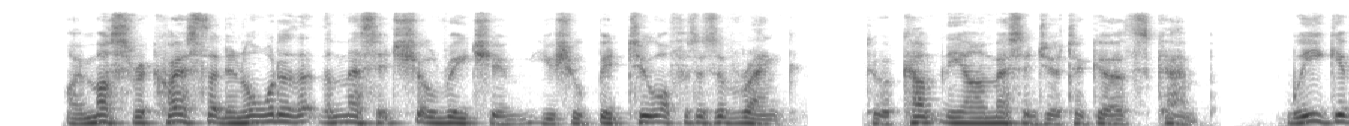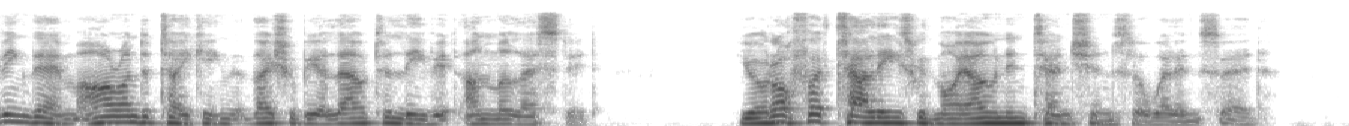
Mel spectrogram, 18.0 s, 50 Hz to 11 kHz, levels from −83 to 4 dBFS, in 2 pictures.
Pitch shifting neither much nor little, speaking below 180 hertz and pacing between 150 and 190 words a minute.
Yes: average, 3.5 semitones; low, 135 Hz; average, 155 wpm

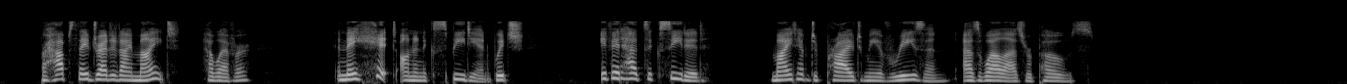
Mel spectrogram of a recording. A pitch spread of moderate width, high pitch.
Yes: average, 4.6 semitones; high, 195 Hz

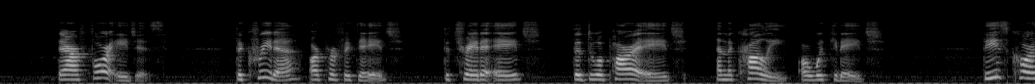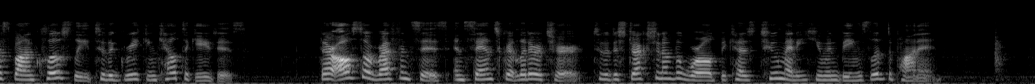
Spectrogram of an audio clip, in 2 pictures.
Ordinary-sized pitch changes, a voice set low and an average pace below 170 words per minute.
No: average, 3.6 semitones; high, 225 Hz; average, 150 wpm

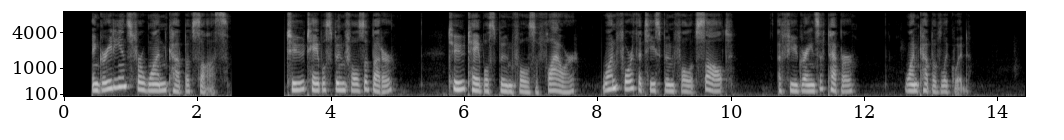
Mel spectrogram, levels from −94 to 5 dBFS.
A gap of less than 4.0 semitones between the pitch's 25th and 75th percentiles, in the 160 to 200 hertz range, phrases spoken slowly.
Yes: average, 3.1 semitones; medium, 185 Hz; slow, 115 wpm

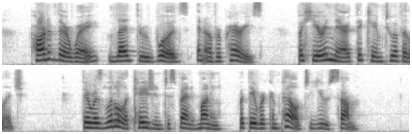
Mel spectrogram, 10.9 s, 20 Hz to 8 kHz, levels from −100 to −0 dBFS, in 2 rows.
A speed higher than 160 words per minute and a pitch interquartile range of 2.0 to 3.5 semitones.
Yes: average, 180 wpm; average, 3.1 semitones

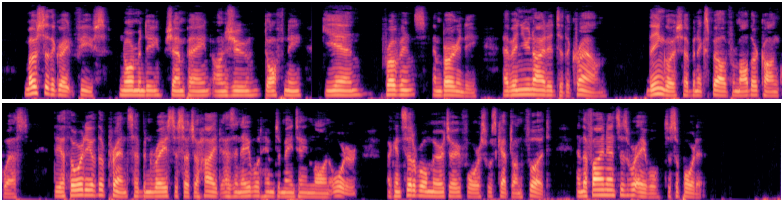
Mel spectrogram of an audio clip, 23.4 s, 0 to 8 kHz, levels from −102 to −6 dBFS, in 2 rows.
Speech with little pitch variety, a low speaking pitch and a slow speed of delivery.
No: narrow, 2.1 semitones; low, 130 Hz; average, 165 wpm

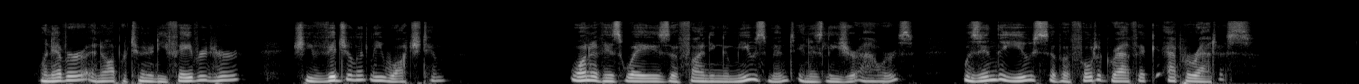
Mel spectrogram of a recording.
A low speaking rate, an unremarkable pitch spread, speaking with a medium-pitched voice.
Yes: slow, 125 wpm; average, 5.0 semitones; medium, 155 Hz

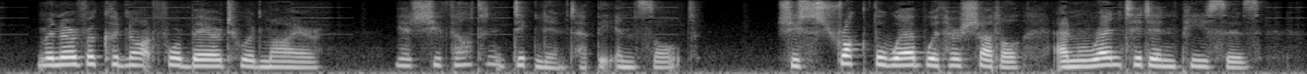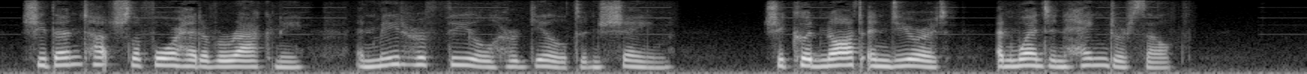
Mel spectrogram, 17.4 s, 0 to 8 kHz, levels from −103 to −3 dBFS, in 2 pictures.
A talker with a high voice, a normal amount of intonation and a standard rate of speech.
Yes: high, 225 Hz; average, 4.3 semitones; average, 170 wpm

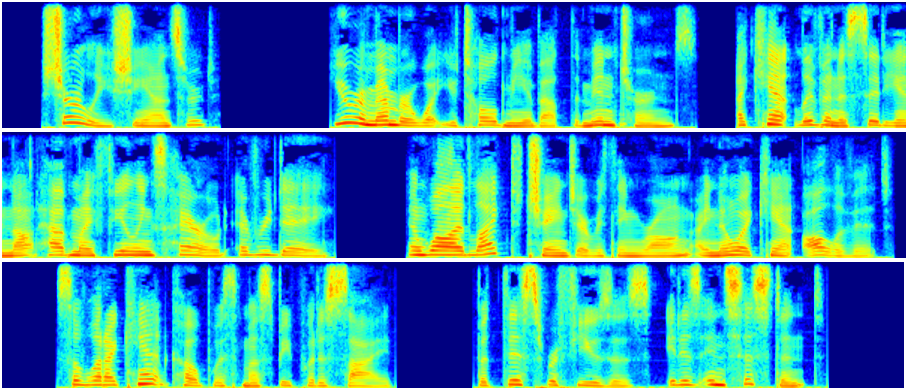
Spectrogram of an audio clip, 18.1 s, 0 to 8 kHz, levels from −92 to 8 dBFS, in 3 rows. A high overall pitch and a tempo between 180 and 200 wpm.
Yes: high, 215 Hz; average, 190 wpm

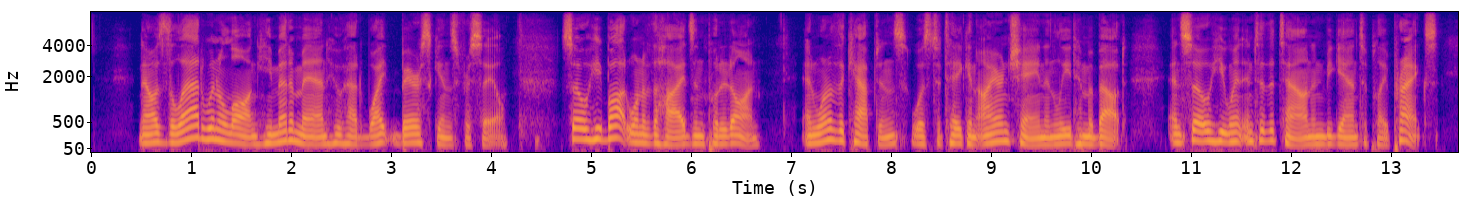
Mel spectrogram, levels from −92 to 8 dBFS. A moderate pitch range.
Yes: average, 4.7 semitones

